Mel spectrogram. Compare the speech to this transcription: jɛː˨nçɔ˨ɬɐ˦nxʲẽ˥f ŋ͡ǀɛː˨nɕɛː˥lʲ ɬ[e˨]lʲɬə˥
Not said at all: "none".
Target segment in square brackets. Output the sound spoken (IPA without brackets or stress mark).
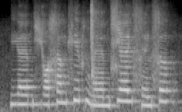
e˨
